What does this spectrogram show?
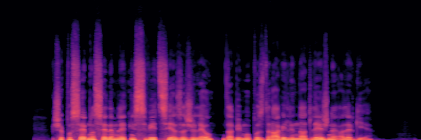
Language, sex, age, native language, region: Slovenian, male, 18-29, Slovenian, Savinja region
